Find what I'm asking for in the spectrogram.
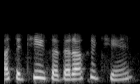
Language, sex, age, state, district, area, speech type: Maithili, female, 18-30, Bihar, Sitamarhi, rural, conversation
